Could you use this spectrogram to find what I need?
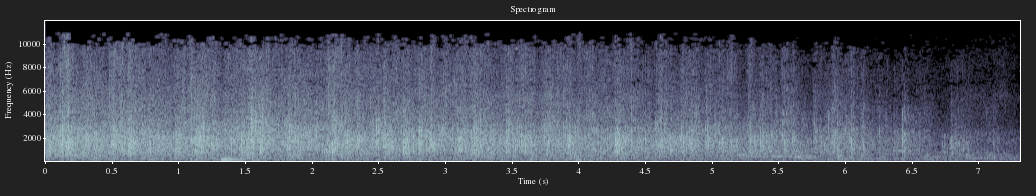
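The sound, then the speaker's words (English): A crowd claps for God steadily for several seconds, a dense, loud wash of applause that slowly tapers off, with a few faint voices calling out underneath. “Clap for the predestination God that we are serving.”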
